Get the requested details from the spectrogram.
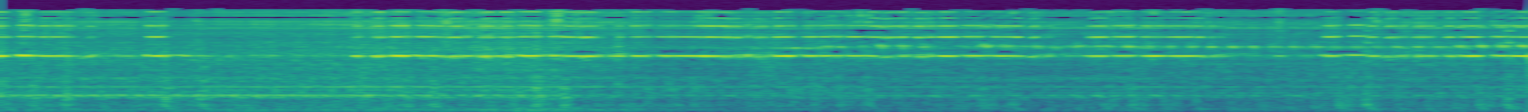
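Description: A cutting tool shrieks as it cuts into spinning steel.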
